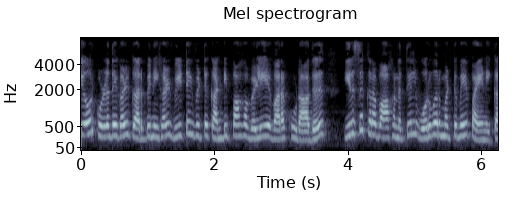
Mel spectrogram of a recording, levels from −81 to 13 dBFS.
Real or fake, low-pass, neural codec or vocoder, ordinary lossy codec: real; 7.2 kHz; none; Opus, 64 kbps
